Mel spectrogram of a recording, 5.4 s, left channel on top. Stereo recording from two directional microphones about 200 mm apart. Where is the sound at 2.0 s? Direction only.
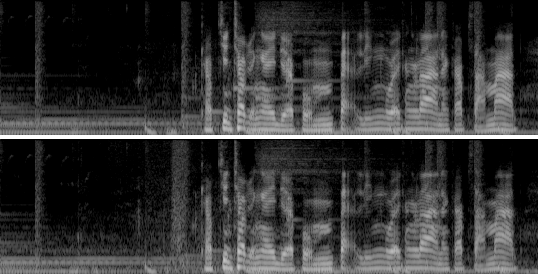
5° left (ahead or behind).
